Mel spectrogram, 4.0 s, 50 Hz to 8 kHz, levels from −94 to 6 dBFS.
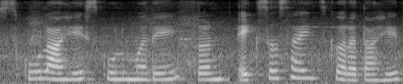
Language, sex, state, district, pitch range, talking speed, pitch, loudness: Marathi, female, Maharashtra, Sindhudurg, 220-250 Hz, 90 wpm, 230 Hz, -19 LUFS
